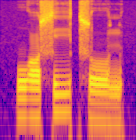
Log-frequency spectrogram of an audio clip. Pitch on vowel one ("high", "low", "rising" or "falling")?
low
